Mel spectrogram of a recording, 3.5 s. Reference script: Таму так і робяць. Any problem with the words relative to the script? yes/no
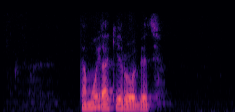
no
